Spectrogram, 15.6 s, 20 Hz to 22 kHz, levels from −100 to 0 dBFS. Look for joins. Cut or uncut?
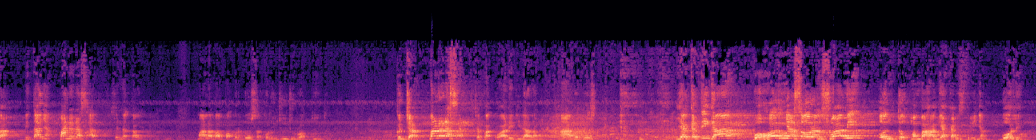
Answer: cut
